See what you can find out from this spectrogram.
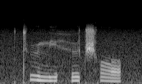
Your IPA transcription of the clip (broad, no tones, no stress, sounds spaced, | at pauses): tʰ ʉ mʲ e h ʏ t͡ʃʰ ɔ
